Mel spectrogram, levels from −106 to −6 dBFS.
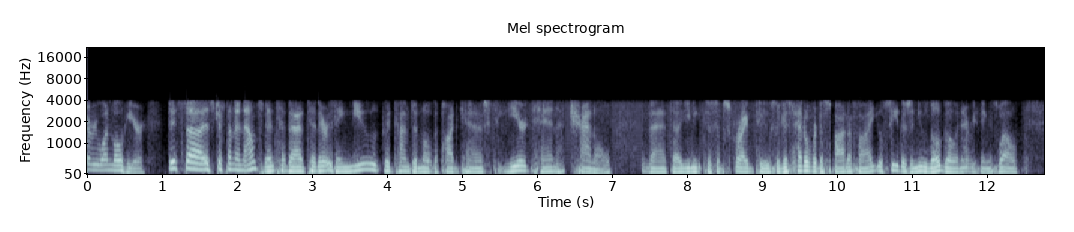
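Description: G.729 codec coding runs through the whole of this 13-second speech recording, and its damage is plainly audible. The codec rebuilds the signal from a vocal-tract filter, a pitch predictor and a handful of pulses per short frame. Here that gives a band-limited sound with nothing above 4 kHz and a rough, slightly synthetic texture, which fits an 8 kbit/s G.729A stream.

VoIP packet loss concealed by the speech codec occurs at 4.55–4.62 s, 8.12–8.18 s, and 11.67–11.81 s just after "a new logo and". Each gap points to a single lost 20 ms packet. The decoder fills it by extending its last pitch and filter state at falling gain, which produces a brief smear of buzzy tone or coloured noise. Because every frame depends on the one before, the sound stays weakened and distorted for tens of milliseconds after the loss, so each disturbance outlasts the 20 ms that went missing.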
